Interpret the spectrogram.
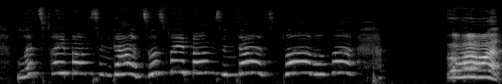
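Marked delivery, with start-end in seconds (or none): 0.2-2.8 very high-pitched, pestering, whiny little voice. Recalling a girl who annoyed the speaker as a child, imitating Emma's whiny little voice. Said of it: "Have this whiny little voice and she'd be like".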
